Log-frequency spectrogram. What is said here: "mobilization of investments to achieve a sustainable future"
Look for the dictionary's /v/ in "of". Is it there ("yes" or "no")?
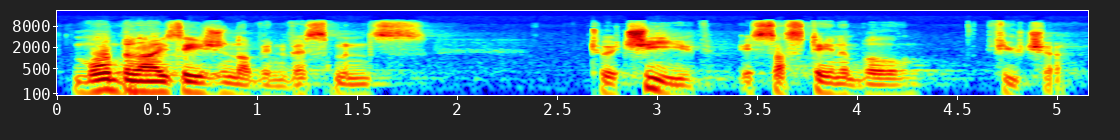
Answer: yes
